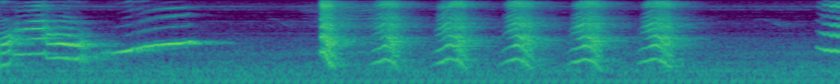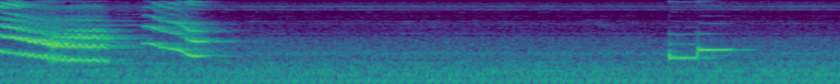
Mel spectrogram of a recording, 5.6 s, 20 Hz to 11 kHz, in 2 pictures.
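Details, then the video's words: Talking pet parrot (mitthu) learning "mummy papa": a rising whistle, then five quick clipped notes, a harsh descending squawk pair, and a short final chirp over a steady low electrical hum. "मम्मी-पापा बोलने वाला सुपरस्टार मिट्ठू || 100% असली बोलने वाला मिट्ठू | Viral Parrot Talking Video"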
